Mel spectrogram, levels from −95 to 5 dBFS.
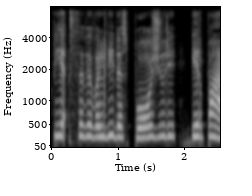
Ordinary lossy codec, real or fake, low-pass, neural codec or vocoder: MP3, 48 kbps; fake; 7.2 kHz; codec, 16 kHz, 16 kbps, FreqCodec, smaller model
